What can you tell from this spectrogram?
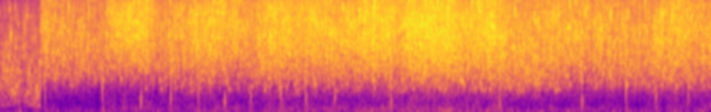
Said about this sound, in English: Now you're ready to start filling in the water.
